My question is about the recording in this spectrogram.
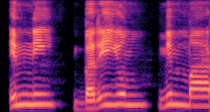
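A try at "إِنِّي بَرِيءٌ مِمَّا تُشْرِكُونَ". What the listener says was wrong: नहीं इन्नी नहीं है, अन्नी।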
